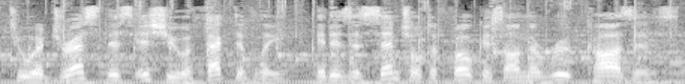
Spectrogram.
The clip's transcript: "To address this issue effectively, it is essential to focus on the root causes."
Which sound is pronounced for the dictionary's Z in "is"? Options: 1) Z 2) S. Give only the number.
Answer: 1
